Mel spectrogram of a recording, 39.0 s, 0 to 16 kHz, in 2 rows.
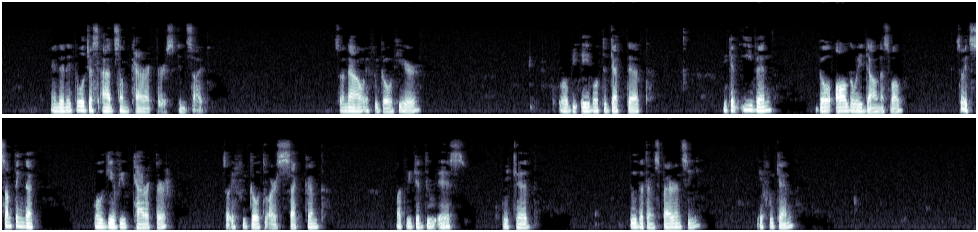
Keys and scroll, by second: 10.4 Escape, 10.7 Escape, 33.6 Escape, 33.8 Escape, 34.1 Escape.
